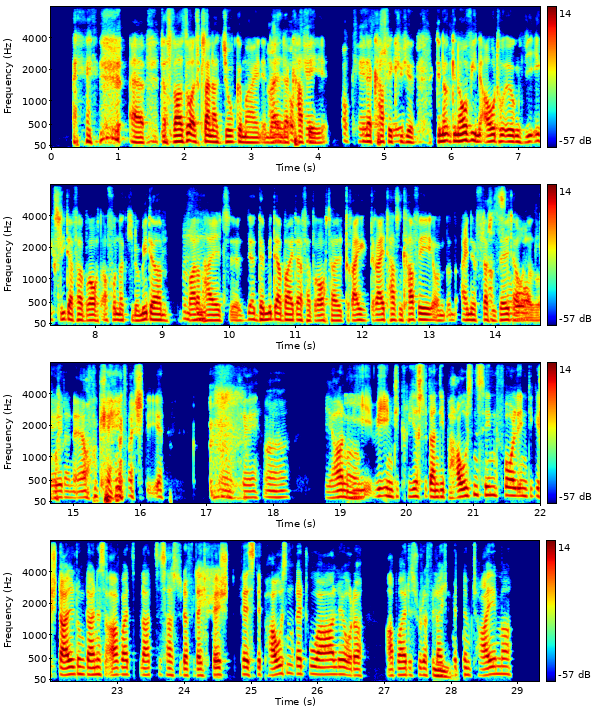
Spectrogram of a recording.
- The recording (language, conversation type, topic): German, podcast, Wie richtest du einen funktionalen Homeoffice-Arbeitsplatz ein?
- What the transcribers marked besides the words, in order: giggle; in English: "Joke"; laughing while speaking: "okay"; chuckle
